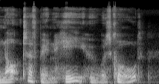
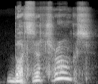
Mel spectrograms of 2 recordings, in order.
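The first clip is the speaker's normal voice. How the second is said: slow, higher, louder alarmed gasp; gasped protest; 6 semitones higher, 7 dB louder, slower than usual. A narrator's reading. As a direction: gasp it in panic about the luggage. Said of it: "gasped Passepartout".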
